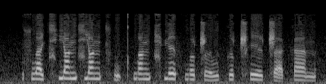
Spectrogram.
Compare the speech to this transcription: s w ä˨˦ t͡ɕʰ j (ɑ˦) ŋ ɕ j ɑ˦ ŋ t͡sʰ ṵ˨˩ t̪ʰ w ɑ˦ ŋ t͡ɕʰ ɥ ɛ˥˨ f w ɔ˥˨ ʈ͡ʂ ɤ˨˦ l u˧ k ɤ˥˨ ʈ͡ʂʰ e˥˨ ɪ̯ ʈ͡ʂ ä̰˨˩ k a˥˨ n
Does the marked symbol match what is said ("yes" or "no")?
yes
